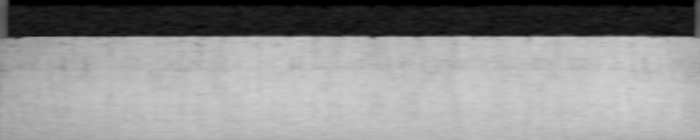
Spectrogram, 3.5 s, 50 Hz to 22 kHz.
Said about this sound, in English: October 19th. Winds have begun gusting to 60 miles an hour. People are hauling boats inland and moving their meat drying racks. Shishmaref is bracing for another fall storm.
